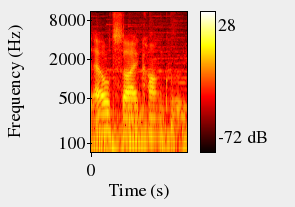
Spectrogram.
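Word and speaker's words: El Psy Kongroo: はい頑張ります。エルサイこんがり And once again, Ruka mispronounces the last word of the code phrase. コングルーだ。いい加減覚えろ。 It's Elsai Kongru, 3 words that mean absolutely nothing.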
